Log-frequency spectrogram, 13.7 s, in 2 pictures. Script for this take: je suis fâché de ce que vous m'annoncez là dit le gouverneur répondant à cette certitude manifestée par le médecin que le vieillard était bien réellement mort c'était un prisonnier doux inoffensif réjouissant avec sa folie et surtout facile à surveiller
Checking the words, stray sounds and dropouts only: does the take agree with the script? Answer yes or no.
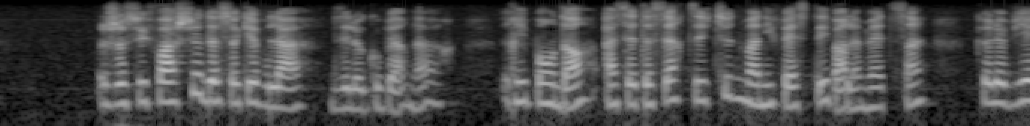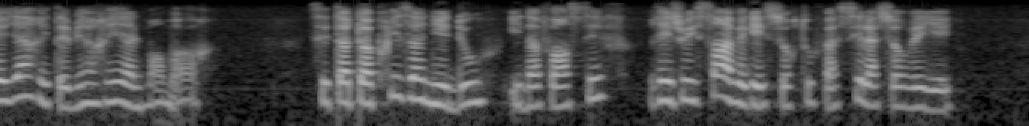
no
